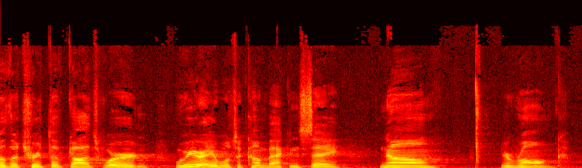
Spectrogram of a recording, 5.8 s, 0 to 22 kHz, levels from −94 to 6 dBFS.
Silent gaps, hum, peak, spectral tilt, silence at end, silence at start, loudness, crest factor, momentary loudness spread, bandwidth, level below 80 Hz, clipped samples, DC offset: none; none; -8 dBFS; -5 dB/octave; 0.15 s; 0 s; -24 LUFS; 18 dB; 15 LU; 18.5 kHz; -68 dBFS; under 0.1%; under 0.1%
